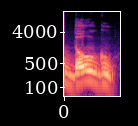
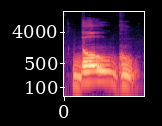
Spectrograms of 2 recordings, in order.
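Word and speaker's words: 道具: pakai kanjiici Mas ya dengan cara baca ongyominya yaitu dougu dogu dogu itu artinya alat-alat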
